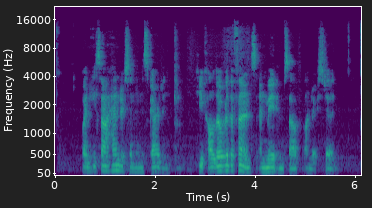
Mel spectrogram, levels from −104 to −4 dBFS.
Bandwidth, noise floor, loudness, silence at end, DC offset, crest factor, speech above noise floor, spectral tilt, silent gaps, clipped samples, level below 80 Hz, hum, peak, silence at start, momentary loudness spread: 15.5 kHz; -76 dBFS; -44 LUFS; 0.25 s; under 0.1%; 22 dB; 31 dB; -3.5 dB/octave; none; under 0.1%; -82 dBFS; none; -24 dBFS; 0.05 s; 17 LU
